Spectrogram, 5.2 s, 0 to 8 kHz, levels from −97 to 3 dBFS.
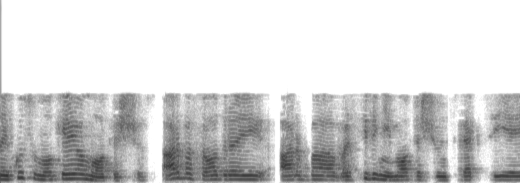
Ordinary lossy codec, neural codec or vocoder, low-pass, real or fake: AAC, 16 kbps; none; 7.2 kHz; real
